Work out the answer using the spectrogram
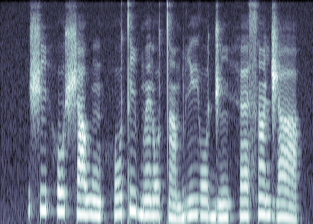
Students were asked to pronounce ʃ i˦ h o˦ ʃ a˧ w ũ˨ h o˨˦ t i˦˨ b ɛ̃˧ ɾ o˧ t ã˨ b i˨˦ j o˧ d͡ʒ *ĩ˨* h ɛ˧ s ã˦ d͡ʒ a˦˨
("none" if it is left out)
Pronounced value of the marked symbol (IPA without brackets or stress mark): ĩ˨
